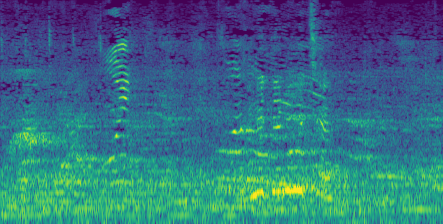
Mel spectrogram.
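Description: Children talking and calling out, with a brief high squeal about a second in and a louder stretch of a child's voice in the second half.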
